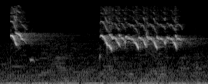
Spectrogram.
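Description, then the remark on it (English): A piccolo player plays a small whistle that imitates a bird call, as used in an orchestral composition: a short high trill, a pause, then a longer warbling run of rapid chirps, bright, with no talking. “plays a small whistle, used in one of the compositions to mimic the sound of a bird.”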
